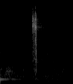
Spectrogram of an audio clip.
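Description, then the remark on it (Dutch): A single quick, crisp smack of a small dog chewing its food, fairly quiet, with a soft low hum in the background and no voices. “Dat is, het hondje. Eh, eh. die is lekker even aan het eten.”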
